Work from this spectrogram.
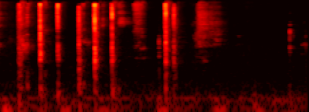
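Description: Sharp, uneven keystrokes on a computer keyboard entering a Cisco switch configuration command, a quick burst of clicks followed by a few softer taps, close and clear with no talk.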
